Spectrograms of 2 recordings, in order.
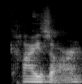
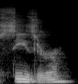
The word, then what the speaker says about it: Caesar: it out why um why it's pronounced Kaisar instead of Caesar.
